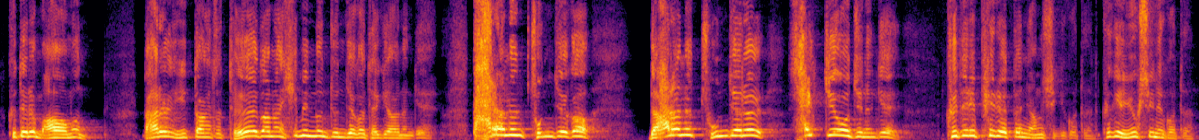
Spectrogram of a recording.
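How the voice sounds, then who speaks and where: A man preaching a fiery sermon as pastor, rising to shouts and acting out the complaints of his hearers. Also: very high voice. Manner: fiery, rises to shouts, mimics complaining voices. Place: church sanctuary.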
